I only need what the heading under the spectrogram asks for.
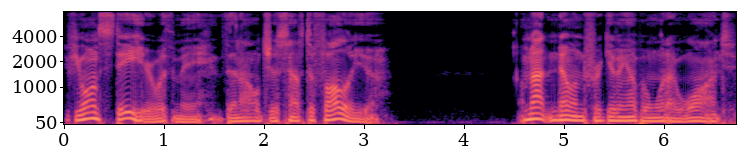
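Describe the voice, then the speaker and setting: Low-voiced flirty dragon librarian, acted by a man. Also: darkish tone, no room sound, studio quality.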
